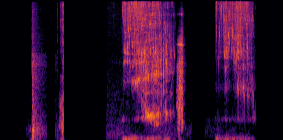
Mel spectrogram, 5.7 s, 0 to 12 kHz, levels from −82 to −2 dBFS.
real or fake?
real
